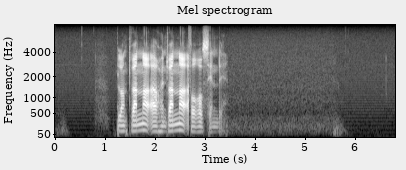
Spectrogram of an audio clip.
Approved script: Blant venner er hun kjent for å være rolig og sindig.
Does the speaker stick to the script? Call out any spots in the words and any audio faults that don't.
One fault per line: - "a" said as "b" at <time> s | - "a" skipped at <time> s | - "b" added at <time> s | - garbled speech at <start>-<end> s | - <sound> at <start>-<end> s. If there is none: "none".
- "kjent" said as "venner" at 2.3 s
- "være rolig og" skipped at 3.0 s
